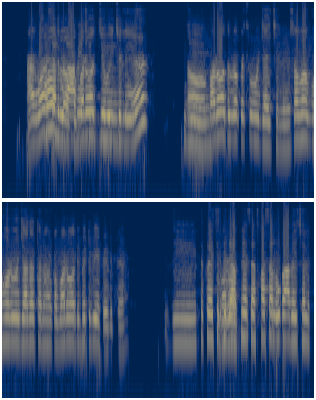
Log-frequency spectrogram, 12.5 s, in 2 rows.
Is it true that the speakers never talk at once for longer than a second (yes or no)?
no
